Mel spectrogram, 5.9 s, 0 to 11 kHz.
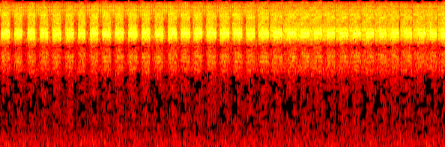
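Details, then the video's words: Cicada song recorded in summer in Provence, France: an intense metallic buzzing that pulses in fast, even beats near three per second, smoothing into a steadier whine toward the end. "Canto Cigarra 🦗 [ Escuchar les cigarras en verano 10 H]"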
